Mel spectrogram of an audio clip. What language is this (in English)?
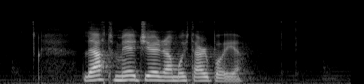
Faroese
